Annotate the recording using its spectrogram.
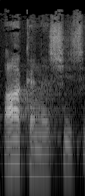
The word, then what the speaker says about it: diakonos: The Greek word of the early church that they used, and I want to ask the pastor about this, is it pronounced diakonos? Diakonos, you call it. Diakonos, okay. Okay. But the syllable, well, the second syllable is where the accent is.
